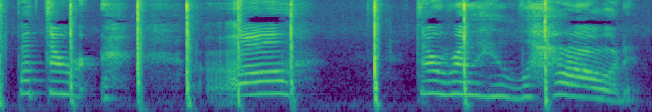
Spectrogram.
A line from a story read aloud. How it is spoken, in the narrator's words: said nervously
